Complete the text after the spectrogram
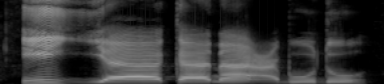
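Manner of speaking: doubled yy in iyyaka stressed hard and high. Explaining stress on Iyyaka na'budu: doubled y in iyyaka pressed hard. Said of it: "ditekan lebih kuat lagi ... nadanya seolah lebih tinggi daripada nada sekitarnya".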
